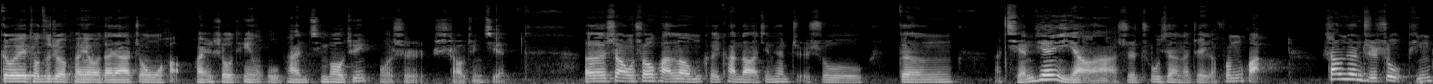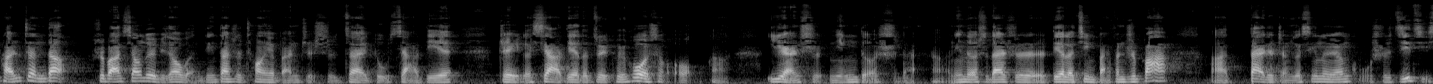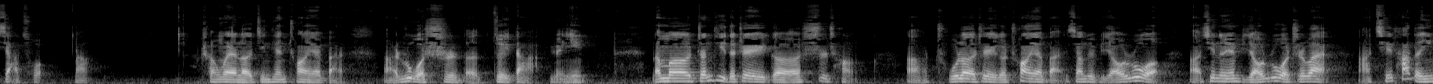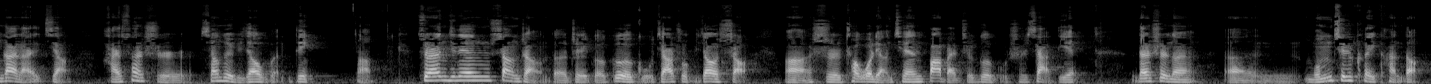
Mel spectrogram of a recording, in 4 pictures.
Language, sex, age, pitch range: Chinese, male, 20-39, 105-130 Hz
